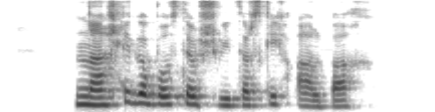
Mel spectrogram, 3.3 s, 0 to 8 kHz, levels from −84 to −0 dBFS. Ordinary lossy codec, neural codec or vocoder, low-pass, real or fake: none; codec, 16 kHz, 8 kbps, FunCodec, trained on LibriTTS, 25 frames a second; none; fake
